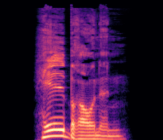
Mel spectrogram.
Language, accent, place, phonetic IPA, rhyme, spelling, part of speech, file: German, Germany, Berlin, [ˈhɛlbʁaʊ̯nən], -ɛlbʁaʊ̯nən, hellbraunen, adjective, De-hellbraunen.ogg
- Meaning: inflection of hellbraun: 1. strong genitive masculine/neuter singular 2. weak/mixed genitive/dative all-gender singular 3. strong/weak/mixed accusative masculine singular 4. strong dative plural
